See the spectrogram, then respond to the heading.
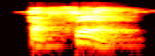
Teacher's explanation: A sílaba mais forte de café está no fé.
